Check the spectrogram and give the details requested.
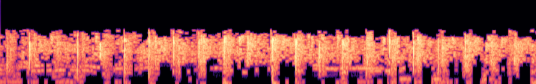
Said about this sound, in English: Let's clap our hands unto the Lord.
